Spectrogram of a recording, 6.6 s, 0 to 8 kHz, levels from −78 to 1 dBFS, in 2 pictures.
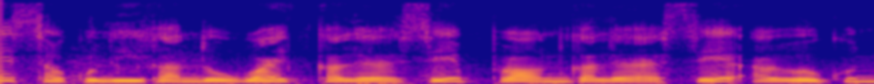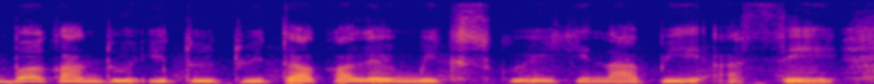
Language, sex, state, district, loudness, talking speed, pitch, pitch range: Nagamese, female, Nagaland, Dimapur, -17 LUFS, 175 wpm, 210 Hz, 195-225 Hz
